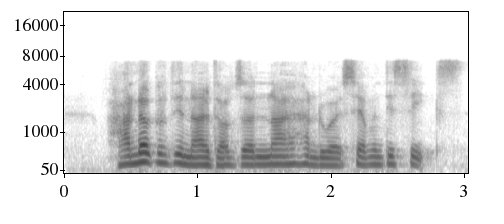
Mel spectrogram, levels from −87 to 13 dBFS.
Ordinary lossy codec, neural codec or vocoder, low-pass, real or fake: none; codec, 16 kHz in and 24 kHz out, 0.6 kbps, FocalCodec, streaming, 4096 codes; 7.2 kHz; fake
